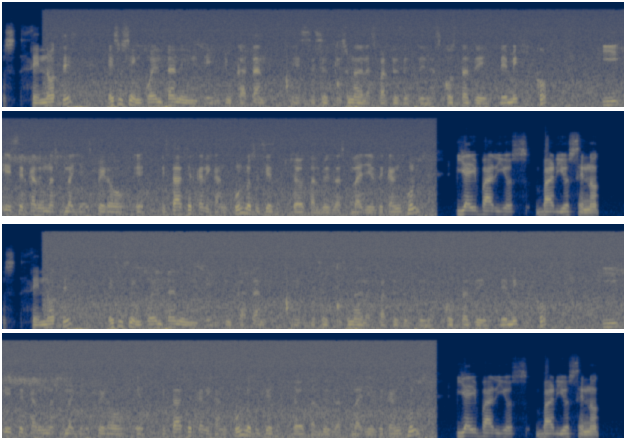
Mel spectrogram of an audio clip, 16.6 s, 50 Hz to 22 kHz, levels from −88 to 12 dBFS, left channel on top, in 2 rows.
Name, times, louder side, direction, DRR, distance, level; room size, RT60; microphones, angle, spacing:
voice 1, 0.0-3.5 3.8-7.3 8.0-14.0 14.4-16.2, left 2 dB, 35° left, 2.1 m, -28 dB
sound 1, 0.5-14.1, right 3 dB, 20° right, 1.0 m, -29 dB
open air
head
